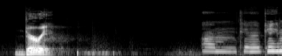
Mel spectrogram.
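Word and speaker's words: dhurrie: Dury.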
